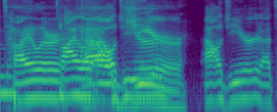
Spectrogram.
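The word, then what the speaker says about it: Allgeier: how do you say his name tyler tyler algiere algier that's how you say so i will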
